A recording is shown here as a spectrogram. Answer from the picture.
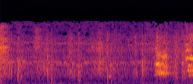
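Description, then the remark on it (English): A dog named Spud gives a few short, sharp barks and yips toward the end, over a background of rustling, shuffling movement. “Your barking helped King find you.”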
